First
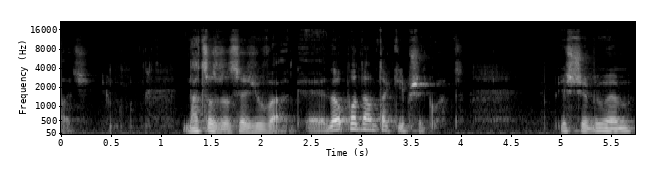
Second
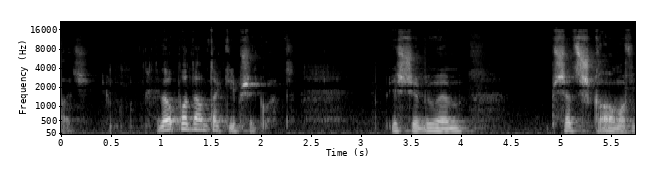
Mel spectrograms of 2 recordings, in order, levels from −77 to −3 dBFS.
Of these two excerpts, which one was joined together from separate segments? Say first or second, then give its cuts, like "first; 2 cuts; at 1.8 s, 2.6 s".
second; 1 cut; at 1.0 s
